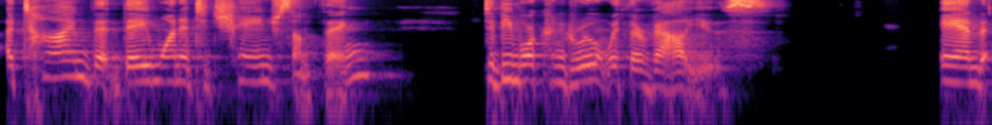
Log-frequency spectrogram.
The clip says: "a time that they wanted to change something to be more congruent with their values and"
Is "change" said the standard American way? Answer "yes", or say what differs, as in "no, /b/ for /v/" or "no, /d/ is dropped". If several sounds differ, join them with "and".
no, /ʒ/ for /dʒ/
